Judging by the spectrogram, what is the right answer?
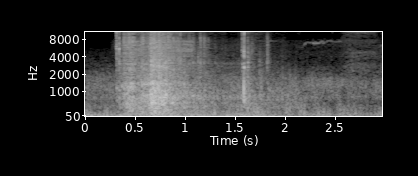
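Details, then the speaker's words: Heat pump outdoor unit blowing no cold air, with 240 V present: a harsh loud surge as the compressor kicks on, a sharp clack, then a quieter uneven run. The rough startup is suspected to be a bad capacitor; wiring is to be checked. "That didn't sound real good. I still got voltage. So before we go any further, we're gonna check the wires at that compressor. That sounded like a little rough startup."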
